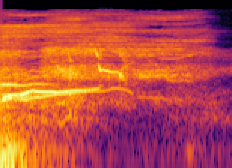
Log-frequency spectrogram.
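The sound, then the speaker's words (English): Breathy panting with a faint whistling wheeze running through it, a steady airy rush that tapers off at the end. No one speaks. “Oh, it's her panting.”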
